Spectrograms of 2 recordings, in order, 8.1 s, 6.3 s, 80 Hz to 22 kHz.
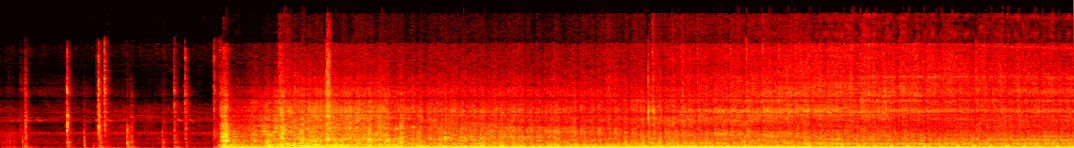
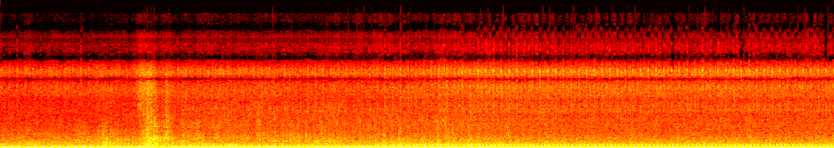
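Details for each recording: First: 1971 Pontiac Ventura Sprint, running on fuel poured into carb bowl: cranks briefly, then catches into a strong, steady low rumble with even firing rhythm; healthy idle. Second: 1971 Pontiac Ventura Sprint V8, fuel poured into carb bowl via vent tube: catches and runs a steady lumpy idle about three and a half pulses a second, then runs out of fuel in the bowl — fuel starvation stall.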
